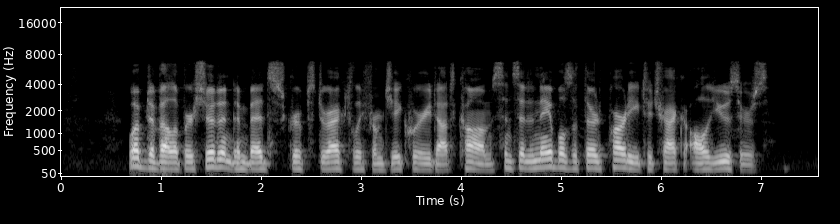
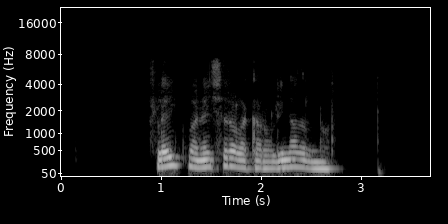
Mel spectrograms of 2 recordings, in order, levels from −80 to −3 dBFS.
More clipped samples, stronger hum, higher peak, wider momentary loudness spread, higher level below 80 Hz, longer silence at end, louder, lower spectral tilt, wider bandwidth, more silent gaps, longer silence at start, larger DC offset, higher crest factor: neither; neither; first, -6 dBFS vs -16 dBFS; first, 10 LU vs 4 LU; about the same, -70 dBFS vs -70 dBFS; about the same, 0.55 s vs 0.5 s; first, -25 LUFS vs -32 LUFS; second, -6 dB/octave vs -8.5 dB/octave; about the same, 7.2 kHz vs 7.6 kHz; second, none vs 2.95-3.17 s; second, 0.7 s vs 0.9 s; neither; about the same, 18 dB vs 18 dB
